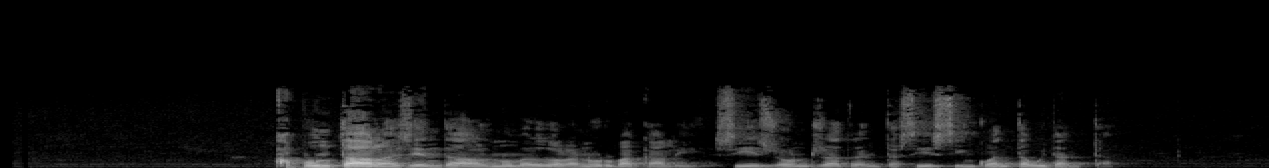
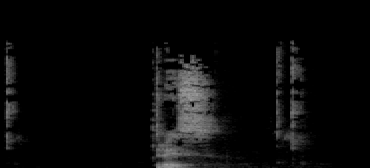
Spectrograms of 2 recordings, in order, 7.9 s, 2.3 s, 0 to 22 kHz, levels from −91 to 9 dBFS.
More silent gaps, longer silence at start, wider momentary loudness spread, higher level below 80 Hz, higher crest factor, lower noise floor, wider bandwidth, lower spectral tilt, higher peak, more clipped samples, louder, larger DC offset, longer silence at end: neither; first, 1.7 s vs 0.05 s; about the same, 19 LU vs 21 LU; about the same, -82 dBFS vs -80 dBFS; about the same, 24 dB vs 24 dB; second, -74 dBFS vs under -90 dBFS; second, 11 kHz vs 16.5 kHz; first, -5.5 dB/octave vs -1.5 dB/octave; first, -4 dBFS vs -12 dBFS; neither; about the same, -27 LUFS vs -28 LUFS; neither; first, 1 s vs 0.45 s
